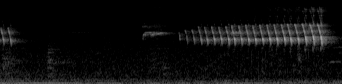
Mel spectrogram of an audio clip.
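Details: Belgian canary singing a training song: after faint, quiet notes and a short whistle, a bright high trill of quickly repeated notes builds in loudness over the last second and a half.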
